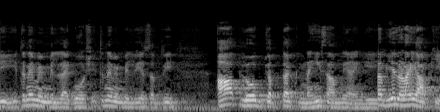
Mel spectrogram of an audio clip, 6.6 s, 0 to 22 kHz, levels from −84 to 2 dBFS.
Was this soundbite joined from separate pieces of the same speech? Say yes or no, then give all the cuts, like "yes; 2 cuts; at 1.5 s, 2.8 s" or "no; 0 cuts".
yes; 1 cut; at 5.7 s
